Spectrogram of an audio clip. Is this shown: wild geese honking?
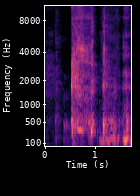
no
